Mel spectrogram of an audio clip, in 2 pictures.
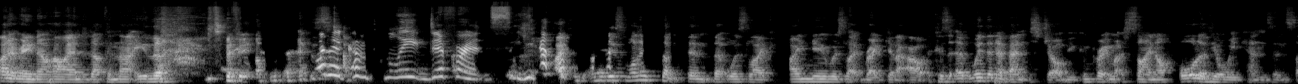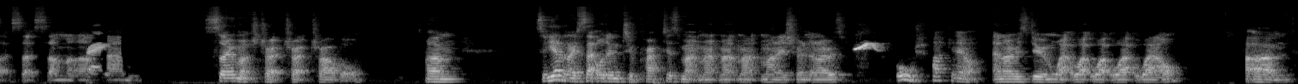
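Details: Adult man with Tourette syndrome that began about four years earlier after seizures and brain swelling; tics include whistling, shouted words, head and arm tics; stammer with repeated words, worse under stress. Vocal tics with stuttering.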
